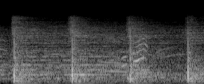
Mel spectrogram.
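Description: Marching military band playing: a bass drum strikes a steady march beat a little under two times a second under sustained brass chords.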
